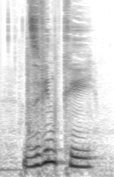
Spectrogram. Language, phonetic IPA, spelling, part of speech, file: Ukrainian, [d͡zʲʋʲinˈkɪi̯], дзвінкий, adjective, Uk-дзвінкий.ogg
- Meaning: 1. voiced 2. sonorous, resonant (of loud and clear sound)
